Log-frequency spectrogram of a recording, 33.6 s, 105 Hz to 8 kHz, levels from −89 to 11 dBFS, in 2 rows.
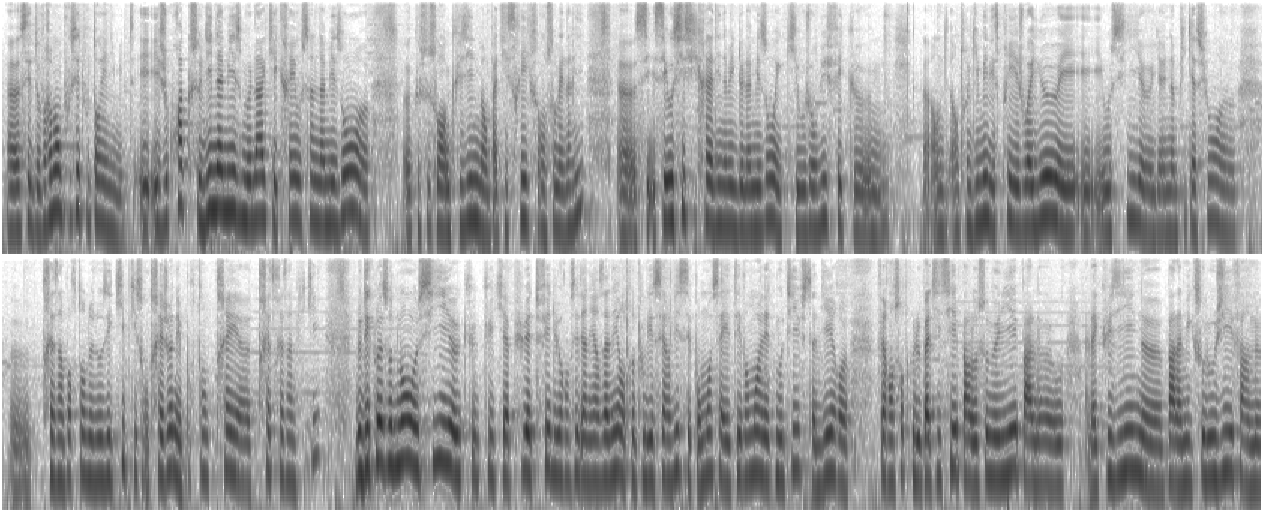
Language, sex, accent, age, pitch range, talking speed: French, female, French, 40-59, 170-200 Hz, 245 wpm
